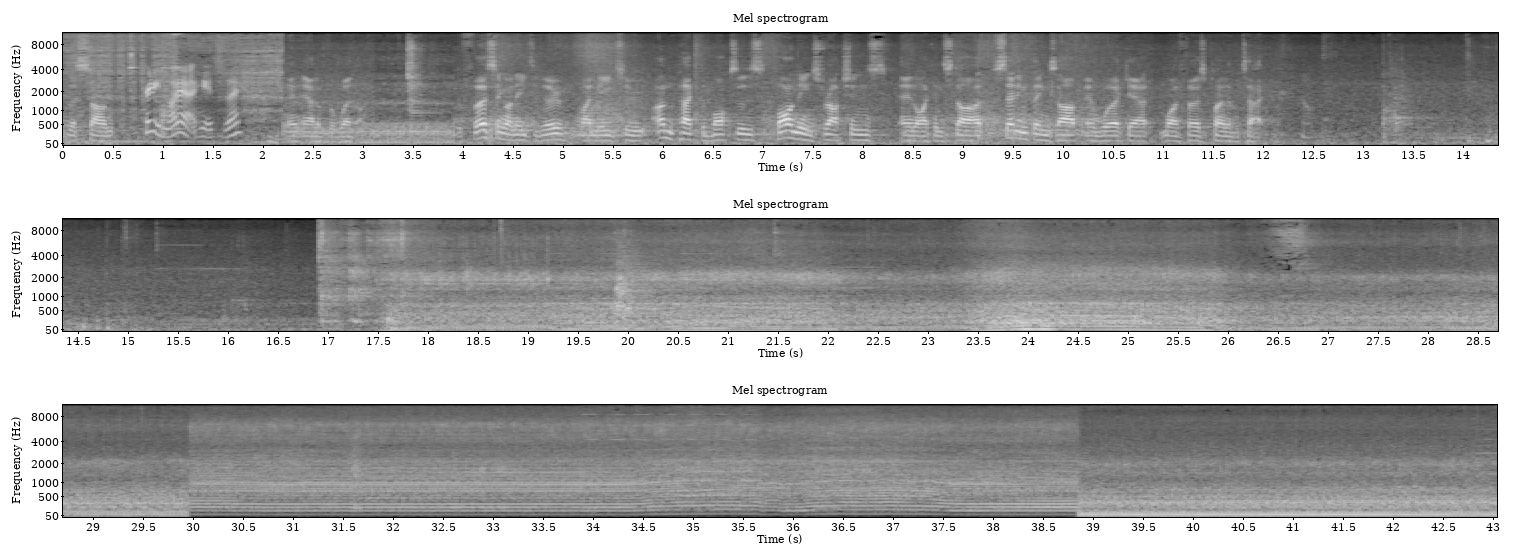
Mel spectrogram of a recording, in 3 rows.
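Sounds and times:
engine humming: 2.2 - 9.2, 16.9 - 35.0, 38.8 - 43.0
forklift engine starting: 16.9 - 43.0.

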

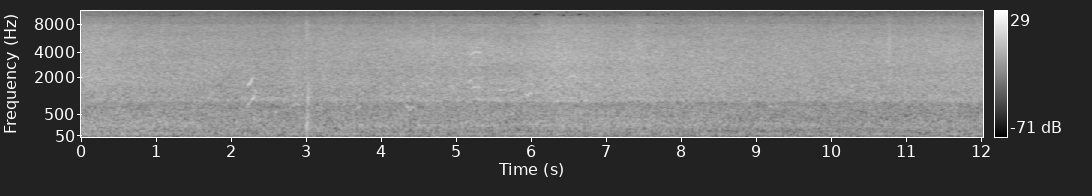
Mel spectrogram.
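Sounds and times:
waves washing up a beach: 0.0 - 12.0.

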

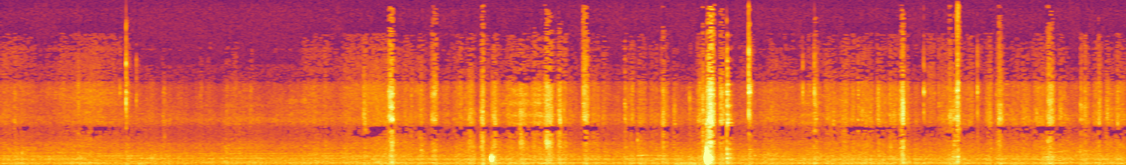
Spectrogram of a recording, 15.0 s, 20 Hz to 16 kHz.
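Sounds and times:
hands rubbing dough: 4.4 - 15.0.

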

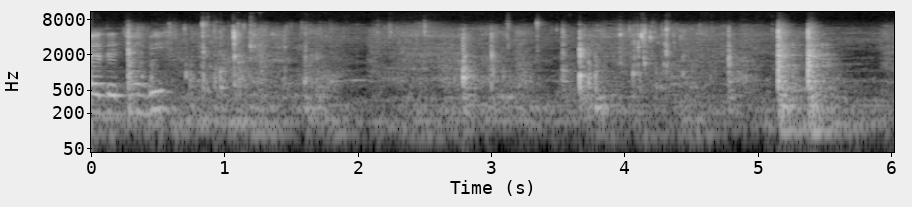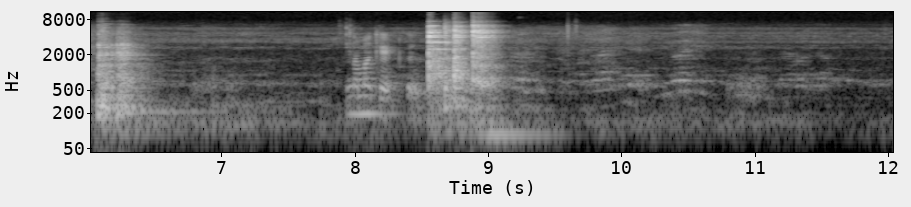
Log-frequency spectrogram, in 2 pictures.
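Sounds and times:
spoon stirring in metal pot: 0.2 - 5.0
liquid sloshing: 0.3 - 5.0.

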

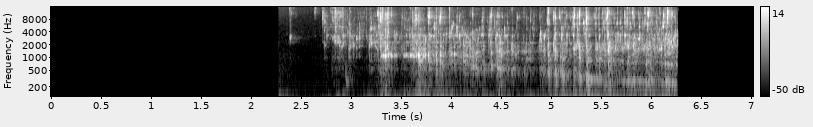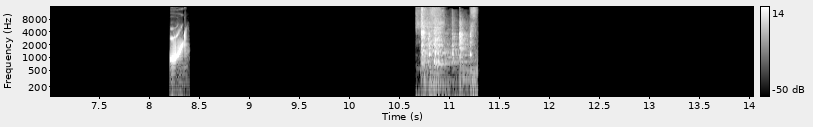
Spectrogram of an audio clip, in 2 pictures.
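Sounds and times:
water pouring into tin bucket: 2.3 - 6.3.

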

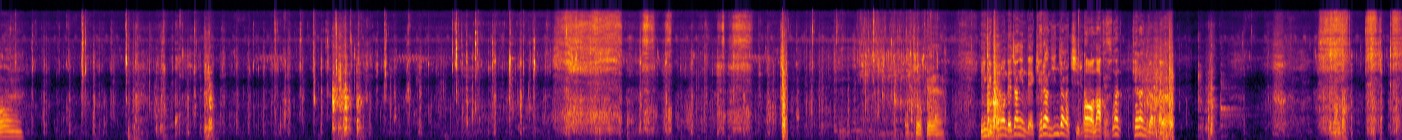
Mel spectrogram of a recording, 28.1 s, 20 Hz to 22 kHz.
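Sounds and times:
chewing: 0.0 - 19.6, 24.7 - 28.0
noodle slurping: 10.9 - 13.6, 16.5 - 18.8, 26.3 - 28.0.

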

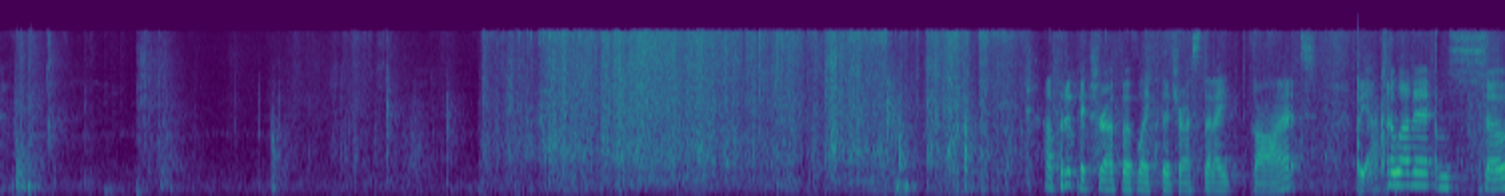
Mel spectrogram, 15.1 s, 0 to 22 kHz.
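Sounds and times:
tissue paper crinkling: 4.8 - 15.0.

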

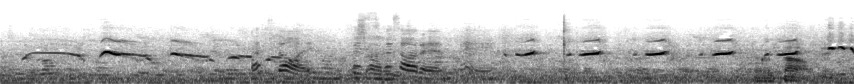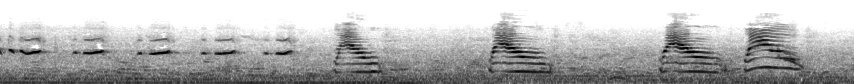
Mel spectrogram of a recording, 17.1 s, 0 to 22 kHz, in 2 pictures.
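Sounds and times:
man whistling bird-like chirps: 5.1 - 9.0.

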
